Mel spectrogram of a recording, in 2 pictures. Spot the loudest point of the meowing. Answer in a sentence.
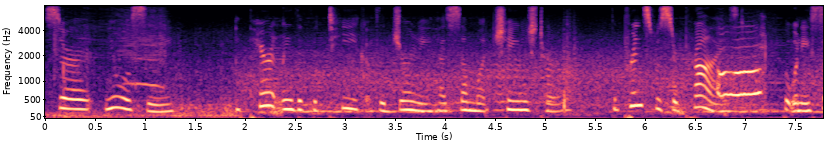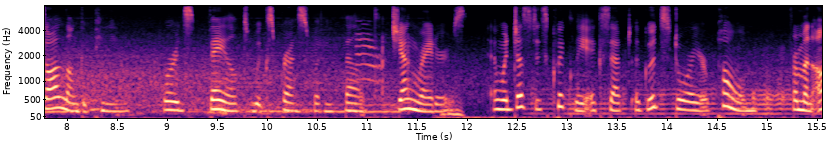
The volume of the meowing peaks at 7 seconds.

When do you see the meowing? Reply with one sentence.
You can hear the meowing from 0.2 to 1.2 s, from 6.7 to 7.3 s and from 10.8 to 11.4 s.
